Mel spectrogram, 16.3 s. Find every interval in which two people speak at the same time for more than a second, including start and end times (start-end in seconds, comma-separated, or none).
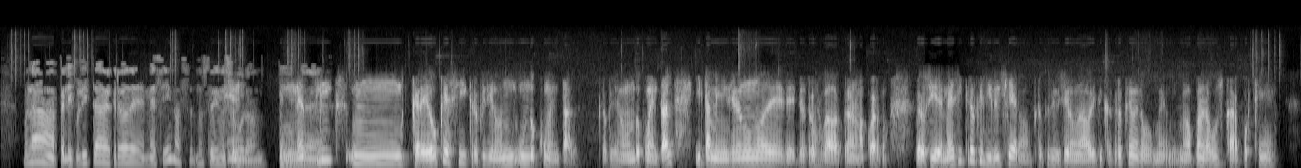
2.8-4.1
